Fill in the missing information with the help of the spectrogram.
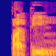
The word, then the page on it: patín: espagnol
